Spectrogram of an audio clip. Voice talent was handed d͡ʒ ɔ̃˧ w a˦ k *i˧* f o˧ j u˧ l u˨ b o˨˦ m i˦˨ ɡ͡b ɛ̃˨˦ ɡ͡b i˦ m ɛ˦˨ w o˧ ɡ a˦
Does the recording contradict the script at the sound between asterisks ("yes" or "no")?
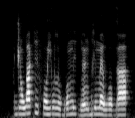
yes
